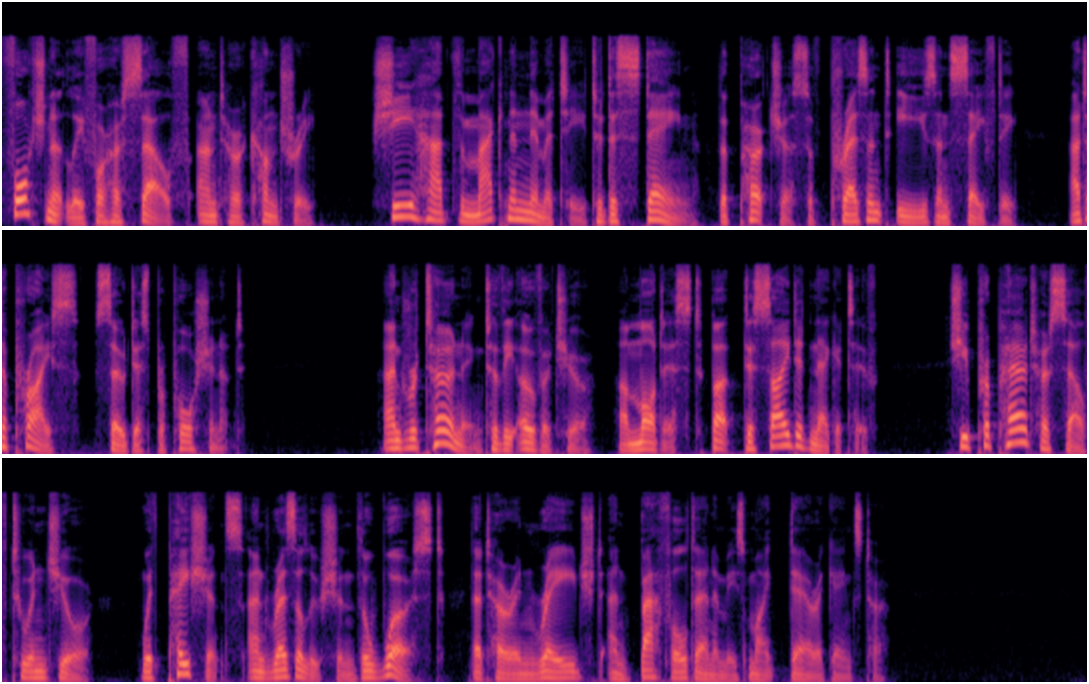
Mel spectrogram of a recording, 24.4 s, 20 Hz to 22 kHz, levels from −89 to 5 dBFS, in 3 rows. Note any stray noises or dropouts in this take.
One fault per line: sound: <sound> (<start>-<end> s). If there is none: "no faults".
no faults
